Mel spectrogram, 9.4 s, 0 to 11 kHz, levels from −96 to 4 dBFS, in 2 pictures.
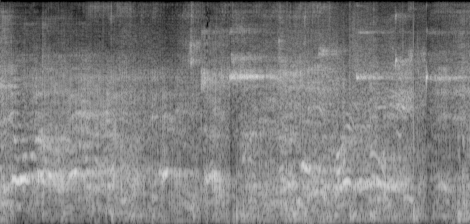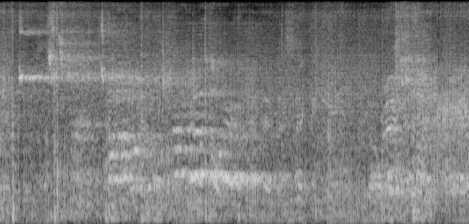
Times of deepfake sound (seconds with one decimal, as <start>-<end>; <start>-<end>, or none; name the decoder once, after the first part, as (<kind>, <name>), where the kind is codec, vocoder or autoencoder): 0.0-3.2 (vocoder, Vocos); 4.3-9.4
